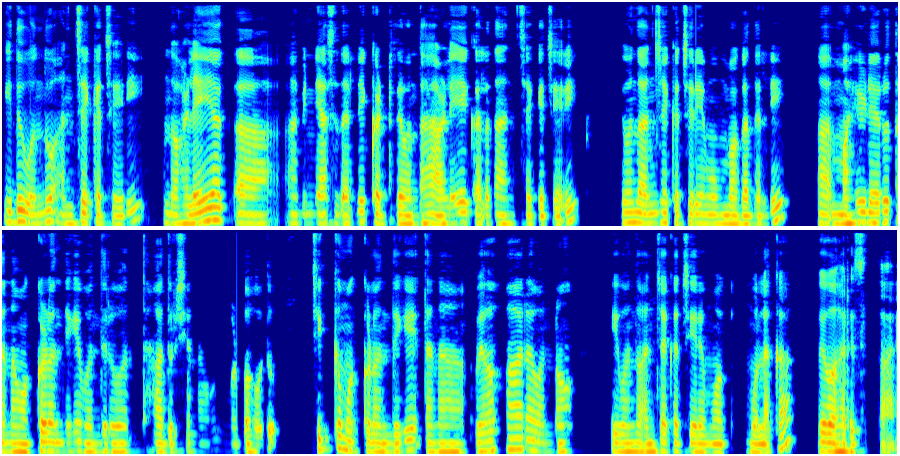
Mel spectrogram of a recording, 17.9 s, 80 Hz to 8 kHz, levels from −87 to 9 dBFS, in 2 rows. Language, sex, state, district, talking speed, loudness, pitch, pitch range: Kannada, male, Karnataka, Mysore, 120 wpm, -22 LUFS, 115 Hz, 110-125 Hz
